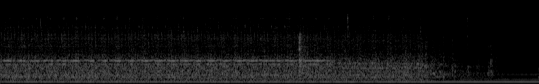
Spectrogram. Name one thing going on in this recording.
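A sewing machine runs quickly, then stops.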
